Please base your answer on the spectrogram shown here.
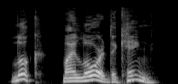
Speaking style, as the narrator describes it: Gehazi exclaimed

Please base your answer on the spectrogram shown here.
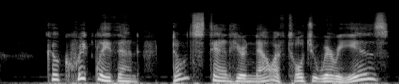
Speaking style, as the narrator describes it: cried the girl, coloring to the eyes

